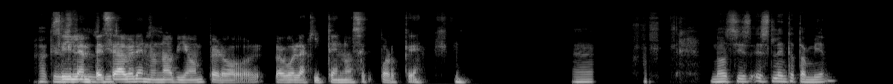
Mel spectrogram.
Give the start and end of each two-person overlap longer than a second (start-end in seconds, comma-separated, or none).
0.5-1.7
